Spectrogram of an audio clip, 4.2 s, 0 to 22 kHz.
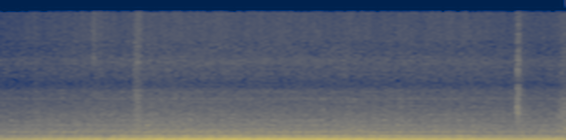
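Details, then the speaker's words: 2003 Honda Civic, first start after a complete engine overhaul prompted by an oil leak; the idle clears up as it burns off whatever was in the cylinder, then holds a steady, even, smooth hum with no misses or knocks: normal idle. "Well, actually, it sounds pretty good. Let's go check the exhaust. Oh, it just cleared up. Did you hear it? It burned off whatever was in the cylinder."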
